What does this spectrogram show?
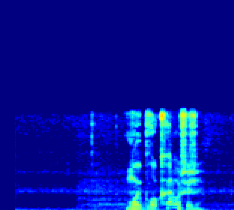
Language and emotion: Russian, positive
